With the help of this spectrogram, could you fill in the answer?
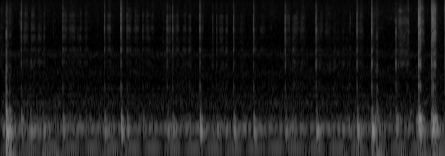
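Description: A long nail traces and scratches over the printed text on the glossy card back cover of a paperback coloring book. Soft, steady scratching is punctuated by brief sharp clicks and bright ticks over a low, dull rumble.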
